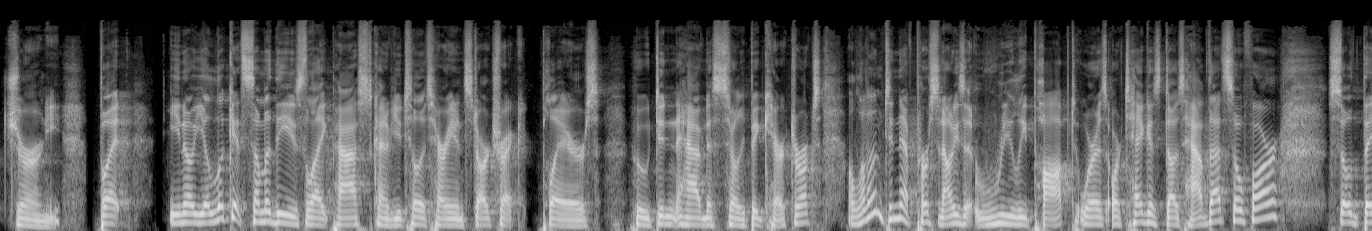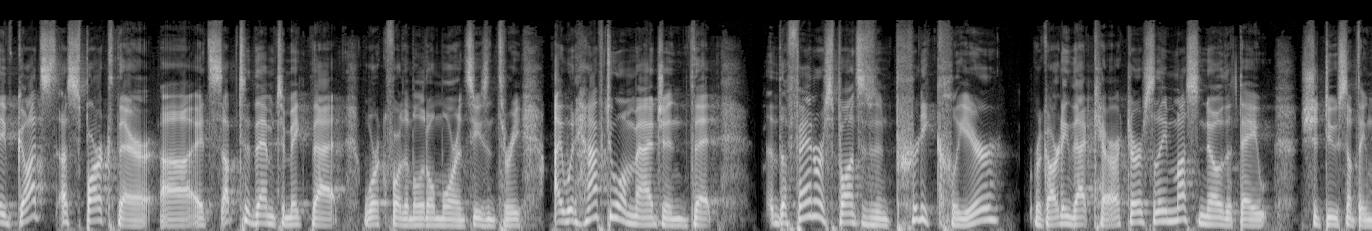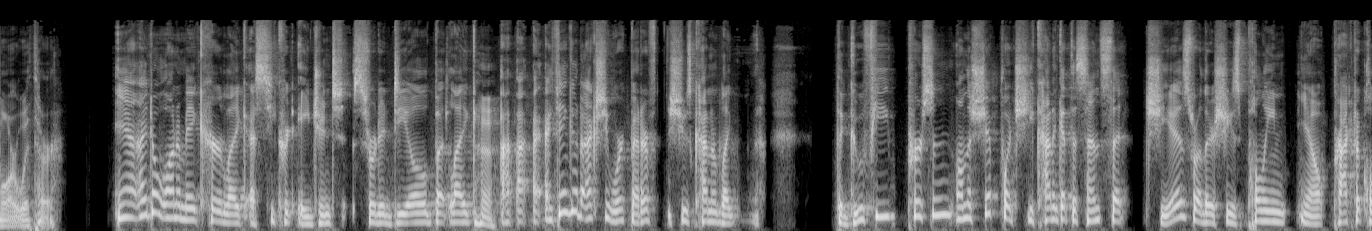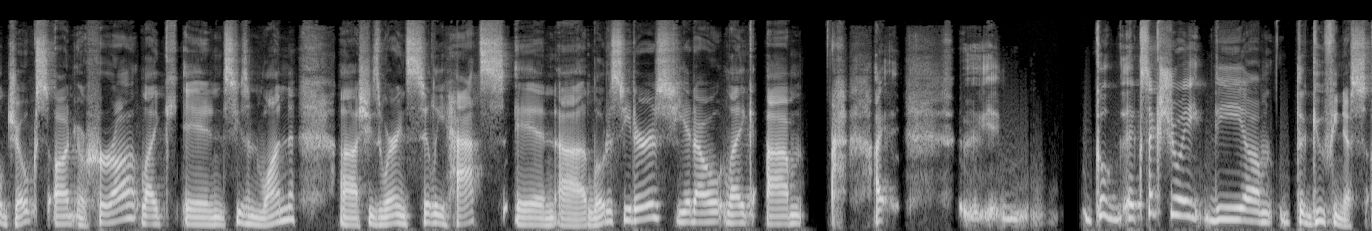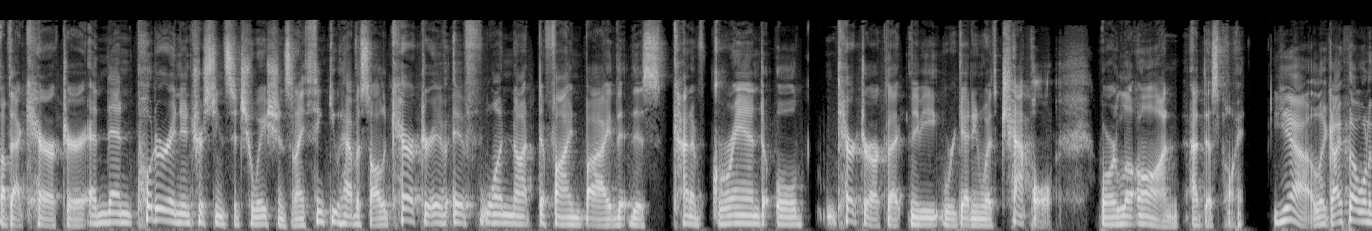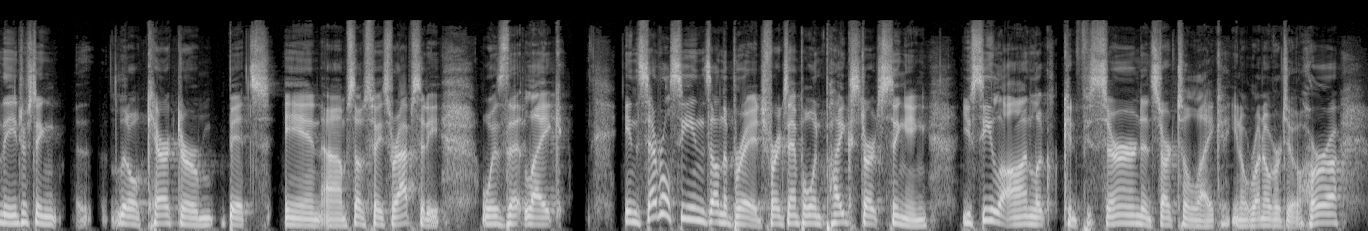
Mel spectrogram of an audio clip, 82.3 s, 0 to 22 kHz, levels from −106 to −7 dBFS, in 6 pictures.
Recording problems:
squashed, flat; heavily

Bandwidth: 15 kHz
